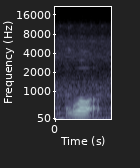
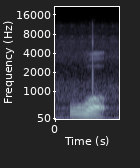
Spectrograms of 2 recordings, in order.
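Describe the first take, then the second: First: The L sound is silent in the word. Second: The L sound is silent in the word.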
